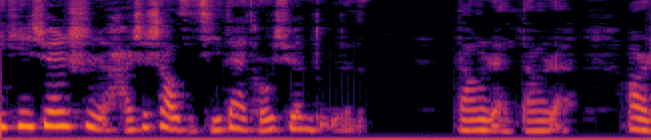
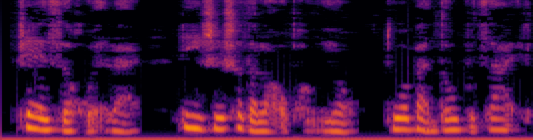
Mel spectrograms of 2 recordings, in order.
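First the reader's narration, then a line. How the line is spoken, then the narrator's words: Thoughtful sigh. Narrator (Chinese): 若有所思地叹了一口气，说道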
